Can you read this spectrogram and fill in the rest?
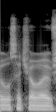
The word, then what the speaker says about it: Усачева: Э, которая Дарья Усачева. Простите, Усачева. Сейчас реально не специально было, я опять забыл, где ударение.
